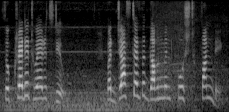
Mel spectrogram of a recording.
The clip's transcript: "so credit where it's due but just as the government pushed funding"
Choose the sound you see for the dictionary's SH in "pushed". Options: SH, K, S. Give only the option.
S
